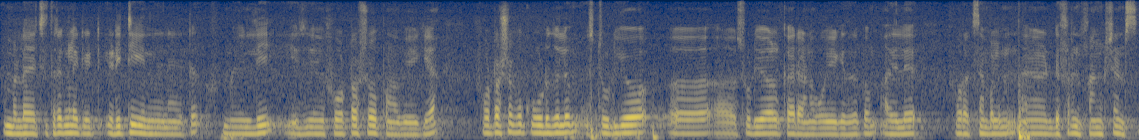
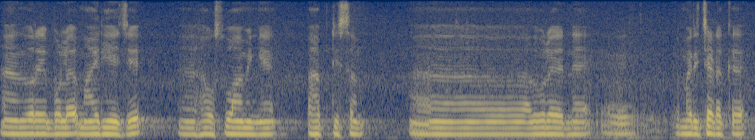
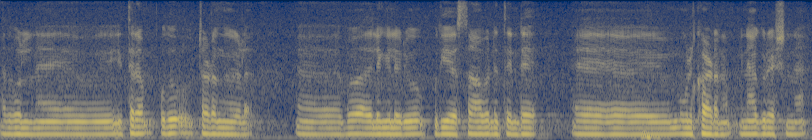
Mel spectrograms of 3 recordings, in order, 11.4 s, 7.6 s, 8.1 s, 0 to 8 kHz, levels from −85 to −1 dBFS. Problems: background sounds at intervals, low volume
